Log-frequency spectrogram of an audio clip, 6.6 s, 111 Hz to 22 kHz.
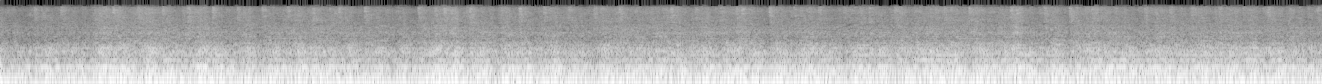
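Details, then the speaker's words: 2000 Camaro with a junkyard 5.3 LS, TH400 and a turbo kit, 1000cc injectors with corrected injector data, fuel taken out, throttle body opened more: it starts right up to a deep, smooth, steady V8 rumble. Normal idle. "it starts right up no problem hell yes"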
